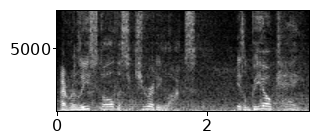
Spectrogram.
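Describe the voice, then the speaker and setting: An actor playing a gentle young scientist in a video game, speaking in an earnest, reflective, persuasive way. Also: male voice, high voice, moderate pace, natural voice. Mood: earnest, consoling. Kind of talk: dramatic video game acting. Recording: dramatic music behind the voice.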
